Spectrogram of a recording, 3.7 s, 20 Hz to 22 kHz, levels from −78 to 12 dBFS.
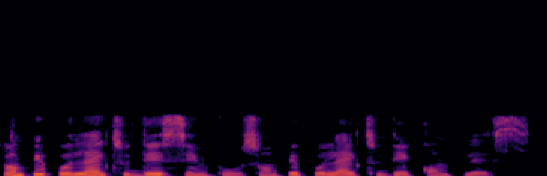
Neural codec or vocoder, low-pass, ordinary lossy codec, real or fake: none; none; none; real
